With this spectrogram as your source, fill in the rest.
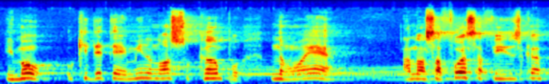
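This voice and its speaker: High-pitched preacher guy, echoey church hall, soft music behind. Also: fairly even intonation, a little fast. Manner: preaching with rising intensity, mocking voices in quotes. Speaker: pastor. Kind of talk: sermon.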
